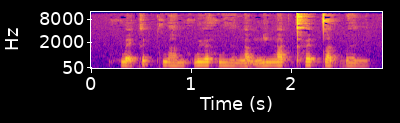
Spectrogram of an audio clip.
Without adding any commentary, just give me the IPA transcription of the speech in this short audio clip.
h w ɛ̰˧˥ k ə˦˥ t̚ k w a̤˨˩ m h w ɨ˧ ə̯ h w ɨ̤˨˩ ə̯ ŋ a̰˧˨ w ɲ i˧ ŋ a˦˥ k̚ t̪ʰ ə˦˥ t̚ t̪ a˨˩ t̚ ɓ ə̤˨˩ n

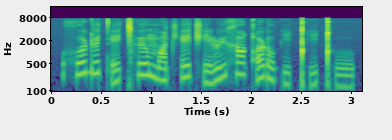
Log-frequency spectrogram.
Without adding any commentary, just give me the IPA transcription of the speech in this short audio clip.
x o˧˥ ɖ ø˧˥ tʼ e˩˧ ǀʰ ø˥ ʊ̯ m ɑ˧ t͡ʃʼ e˧˥ t͡ʃʼ i˩ ɭ y˧˥ x ɑ˥ qʼ u˧˥ ɽ o˧ k i˩ ǃʰ i˩˧ ǃʰ u˩

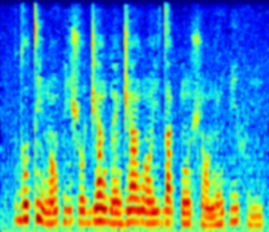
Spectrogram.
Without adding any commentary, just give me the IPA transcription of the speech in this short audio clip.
d o˦ t i˦˨ n ɔ̃˨˦ k͡p i˧ ʃ o˧ d͡ʒ ã˦ ɡ͡b ɛ̃˧ d͡ʒ ã˦ ɡ ɔ̃˧ ɾ i˦ d a˦ k͡p ũ˧ ʃ ɔ̃˨ n ĩ˧ k͡p i˦ f i˧

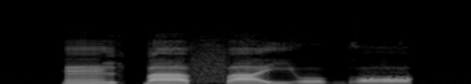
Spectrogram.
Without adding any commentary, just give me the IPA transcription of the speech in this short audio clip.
ɛ̃˦ k͡p a˦ f a˧ j o˨ ɡ ɔ˨˦

